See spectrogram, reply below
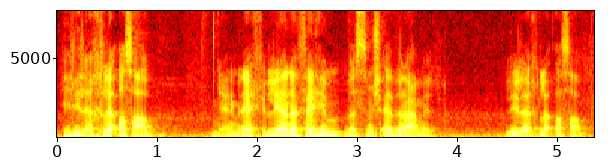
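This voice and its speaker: Young egyptian arabic guy, podcast host chatting religion, talks super fast, acts out what people say. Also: medium pitch, very animated. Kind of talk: casual religious discussion.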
